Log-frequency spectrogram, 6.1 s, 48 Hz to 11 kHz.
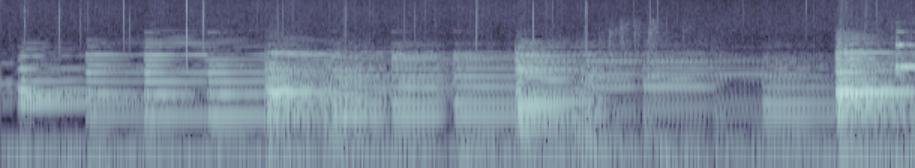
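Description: Two pianists playing a blues four-hands at one piano, a run of chords and single notes, played from a 1946 78 rpm shellac record with light surface clicks and a steady low hum underneath.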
